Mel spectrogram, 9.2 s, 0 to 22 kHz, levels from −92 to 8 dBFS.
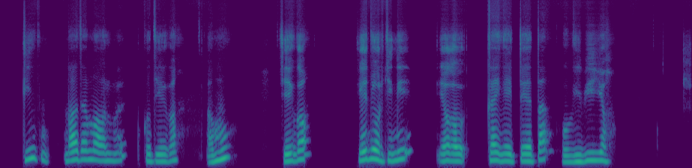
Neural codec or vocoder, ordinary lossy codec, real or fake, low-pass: autoencoder, 48 kHz, 32 numbers a frame, DAC-VAE, trained on Japanese speech; none; fake; none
